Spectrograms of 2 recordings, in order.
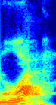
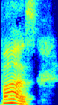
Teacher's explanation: the R is a longer sound and they're better able to auditorily perceive it, whereas the B is a very short sound, the shortest sound in our language, then you're going to respond appropriately and you go, yeah, bus, and sing the Wheels on the Bus song, because you know Ra is bus.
